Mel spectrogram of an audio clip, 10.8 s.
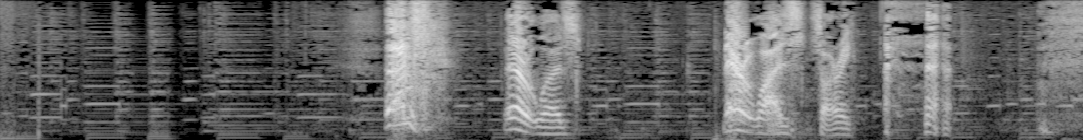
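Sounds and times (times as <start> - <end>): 
sneeze: 3.9 - 4.6
speech: 5.0 - 5.9, 7.2 - 9.6
laughter: 8.8 - 9.6.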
